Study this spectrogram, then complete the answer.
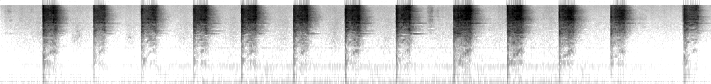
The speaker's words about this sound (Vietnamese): ông Đồng tay lăm lăm con dao, cứ thế mà mài dao xoèn xoẹt xoèn xoẹt. Trong đêm nghe tiếng mài dao đến rợn cả người.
